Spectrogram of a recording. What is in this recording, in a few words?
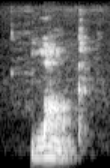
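"lakh", British English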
